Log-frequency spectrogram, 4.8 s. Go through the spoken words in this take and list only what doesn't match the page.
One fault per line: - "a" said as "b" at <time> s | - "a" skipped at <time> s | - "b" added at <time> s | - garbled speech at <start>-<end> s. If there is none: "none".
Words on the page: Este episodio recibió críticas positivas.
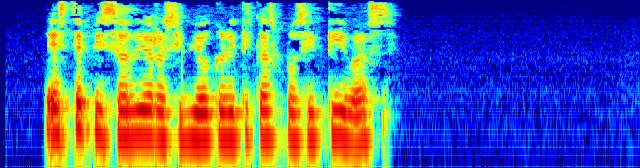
none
